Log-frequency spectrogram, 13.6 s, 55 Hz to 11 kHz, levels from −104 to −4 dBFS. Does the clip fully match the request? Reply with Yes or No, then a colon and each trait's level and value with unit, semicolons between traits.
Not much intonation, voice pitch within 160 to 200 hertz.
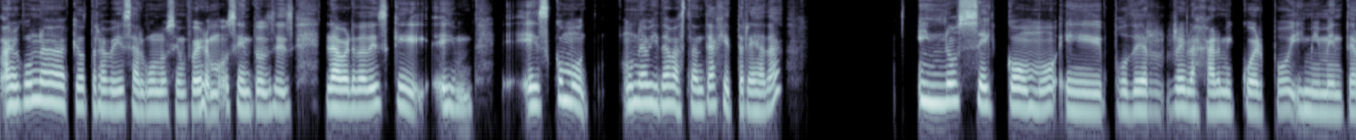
No: average, 3.3 semitones; medium, 185 Hz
